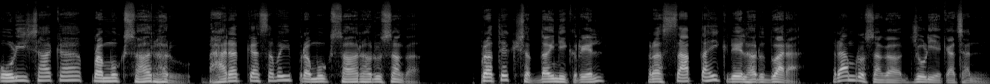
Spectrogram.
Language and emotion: Nepali, neutral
